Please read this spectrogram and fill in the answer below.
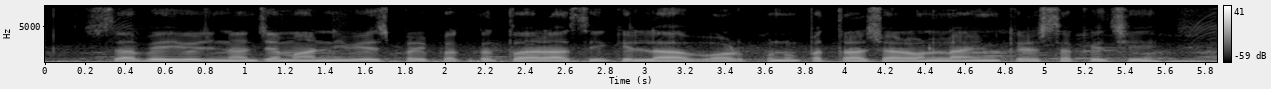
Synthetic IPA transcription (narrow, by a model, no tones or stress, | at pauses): səbʱejod͡ʒnad͡ʒəmaniʋespəɾipəkʰəd̪ʋaɾasikelabəɽkonũpət̪ɾat͡ʃaɾɔnlaɪnkeɾʃəket͡ʃʰi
